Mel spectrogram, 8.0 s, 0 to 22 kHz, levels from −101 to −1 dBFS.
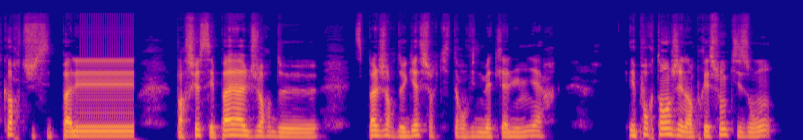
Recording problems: audio freezing; at 1 s for 0.5 s

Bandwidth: 14.5 kHz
